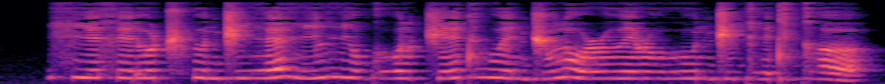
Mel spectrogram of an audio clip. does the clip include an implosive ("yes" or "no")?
no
